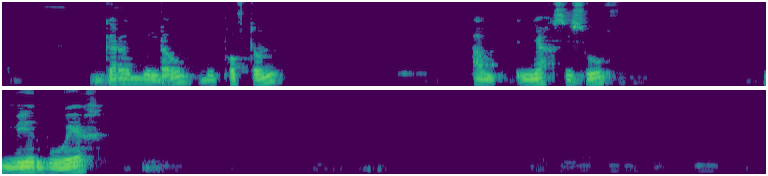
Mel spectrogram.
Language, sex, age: Wolof, male, 25-35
